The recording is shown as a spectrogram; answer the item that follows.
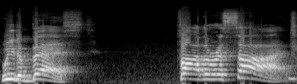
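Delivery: yelling high-pitched at full volume. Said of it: "I do, uh, [name]".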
